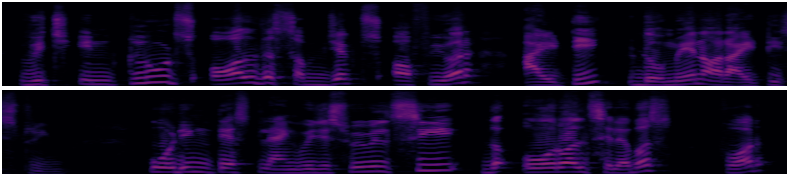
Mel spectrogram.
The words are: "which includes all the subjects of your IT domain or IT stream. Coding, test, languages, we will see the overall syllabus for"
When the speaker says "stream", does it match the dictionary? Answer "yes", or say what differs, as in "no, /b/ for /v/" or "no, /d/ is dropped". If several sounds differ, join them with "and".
yes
